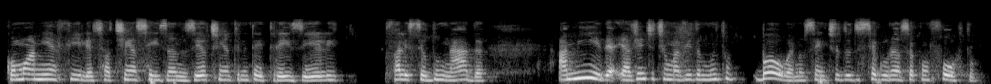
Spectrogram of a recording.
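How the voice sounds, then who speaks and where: A woman with a Brazilian Portuguese accent talking in a casual live stream, expressive and emphatic, speaking straight to her audience. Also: mid-range voice, a little fast.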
